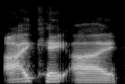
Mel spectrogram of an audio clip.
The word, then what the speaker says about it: Ikigai: It's Ikigai. Okay, is how it's spelled.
